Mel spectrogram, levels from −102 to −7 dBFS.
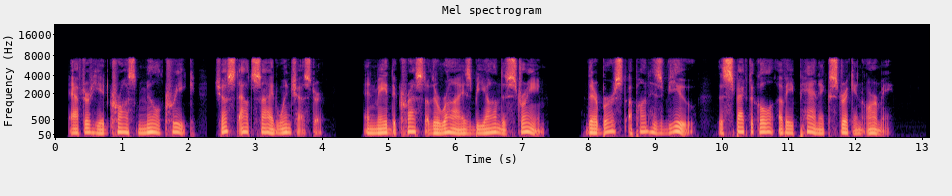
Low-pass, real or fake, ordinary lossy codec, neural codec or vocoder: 7.2 kHz; real; Opus, 64 kbps; none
